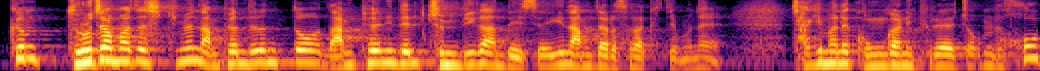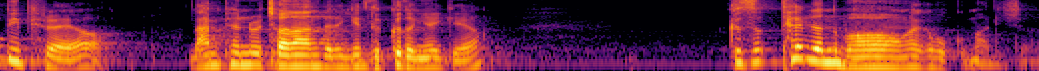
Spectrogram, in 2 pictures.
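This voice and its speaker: A man with a fairly high voice speaks to a church audience at a marriage seminar. He keeps quizzing the listeners and slips into playing husbands and wives as he goes. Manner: asks the audience questions and acts out spouses' lines. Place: church hall before an audience.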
